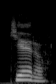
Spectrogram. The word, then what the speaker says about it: quiero: But I want is Quiero. quiero. So we stress down on that E and it splits into IE.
